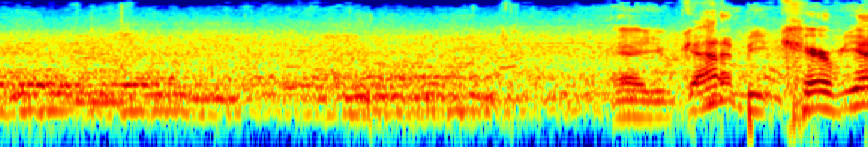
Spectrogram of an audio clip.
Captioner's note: pa announcement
